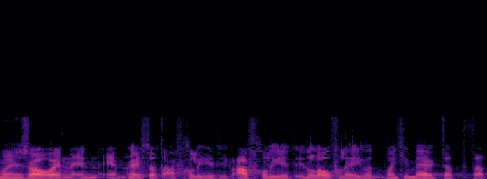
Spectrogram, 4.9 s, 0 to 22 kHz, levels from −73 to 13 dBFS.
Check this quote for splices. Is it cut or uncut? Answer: cut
